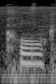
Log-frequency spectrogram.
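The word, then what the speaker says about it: Calke: Oh, how do you spell it, Mrs B? C-A-L-K-E. C-A-L-K-E. Cork Abbey.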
